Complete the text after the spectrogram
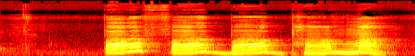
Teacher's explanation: पवर्ण व्यंजन अस्ति, पवर्ण कौन से होते हैं? जो होठ से बोले जाते हैं। जैसे प, फ, ब, भ, म हो गया ना।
